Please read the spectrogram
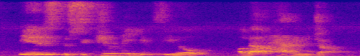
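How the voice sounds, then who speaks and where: A man talks at an extremely high pitch, his voice swinging very widely up and down. Noticeable background noise and audible room echo fill the recording. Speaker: economist. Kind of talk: conference talk. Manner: fast.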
